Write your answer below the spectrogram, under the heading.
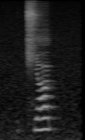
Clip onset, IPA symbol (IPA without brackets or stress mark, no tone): t͡ɕ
